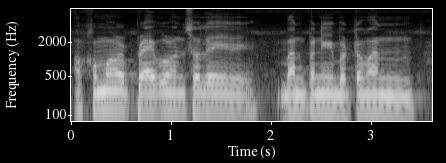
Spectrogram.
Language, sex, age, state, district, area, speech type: Assamese, male, 18-30, Assam, Golaghat, urban, spontaneous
